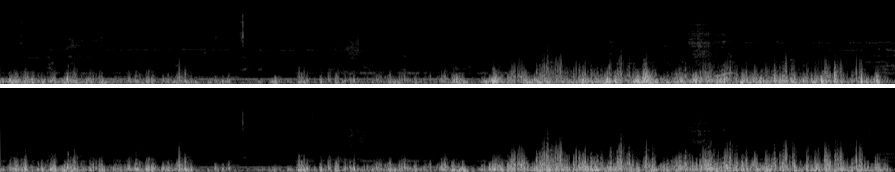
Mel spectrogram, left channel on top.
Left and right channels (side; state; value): both; normal; correlation 0.58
